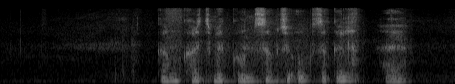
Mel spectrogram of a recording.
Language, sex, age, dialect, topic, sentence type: Magahi, male, 56-60, Western, agriculture, question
